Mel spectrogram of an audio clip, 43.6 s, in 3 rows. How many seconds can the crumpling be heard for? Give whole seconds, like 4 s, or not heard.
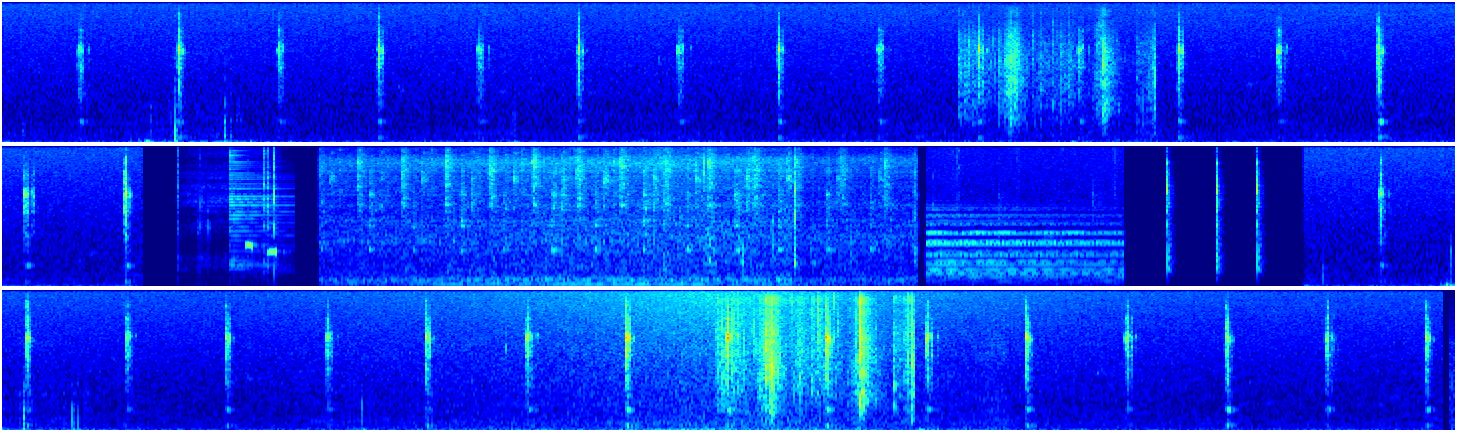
4 s.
